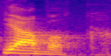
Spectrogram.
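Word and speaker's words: Jobbik: it's pronounced jab it's it's written jab it's pronounced yabok and the leader of that party is a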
